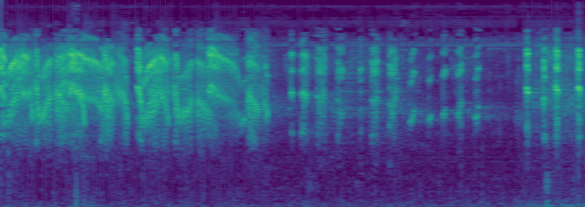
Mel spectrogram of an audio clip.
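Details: Swiftlet calls recorded in Vietnam and used to attract the birds to bird houses: loud wavering, slurred high twitters for about two seconds, then scattered short chirps.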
